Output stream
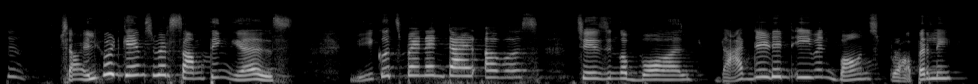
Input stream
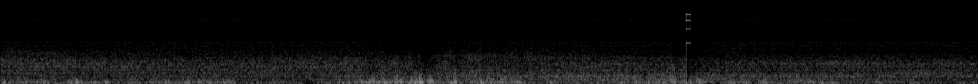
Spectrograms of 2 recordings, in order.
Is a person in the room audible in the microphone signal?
No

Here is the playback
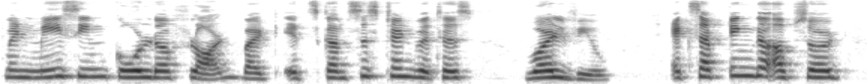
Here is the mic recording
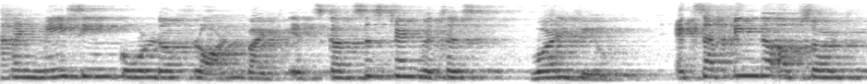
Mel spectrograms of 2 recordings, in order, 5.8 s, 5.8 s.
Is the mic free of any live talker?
Yes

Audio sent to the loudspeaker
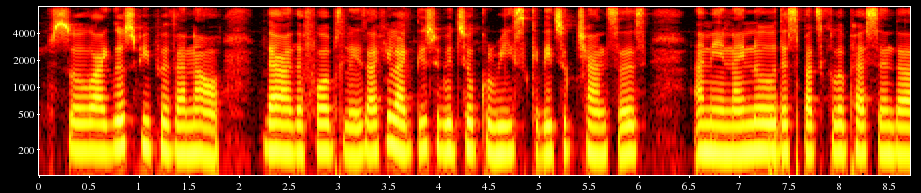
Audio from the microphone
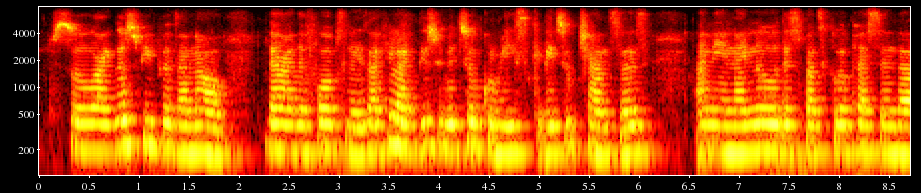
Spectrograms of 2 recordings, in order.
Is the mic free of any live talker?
Yes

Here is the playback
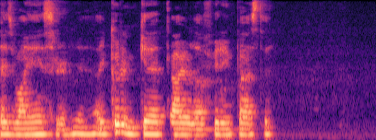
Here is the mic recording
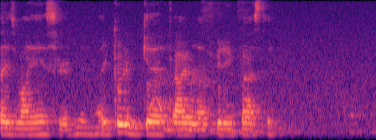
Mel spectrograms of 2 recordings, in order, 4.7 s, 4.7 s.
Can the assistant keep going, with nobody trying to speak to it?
No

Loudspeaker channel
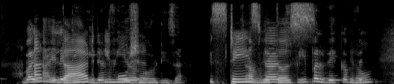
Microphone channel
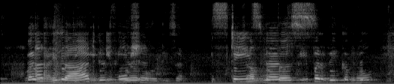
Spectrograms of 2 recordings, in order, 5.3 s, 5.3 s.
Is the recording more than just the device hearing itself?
No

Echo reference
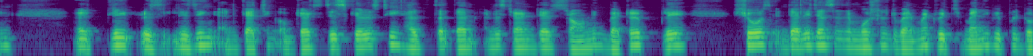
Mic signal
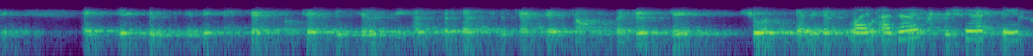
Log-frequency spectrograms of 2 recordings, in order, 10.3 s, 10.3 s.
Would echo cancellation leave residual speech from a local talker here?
Yes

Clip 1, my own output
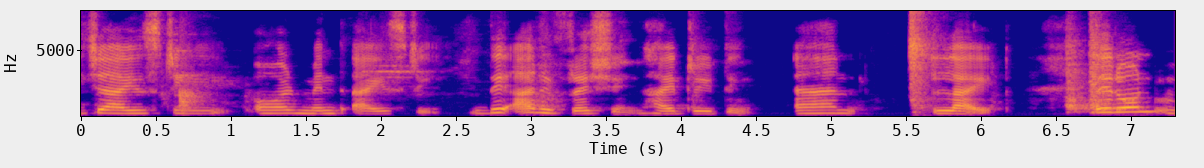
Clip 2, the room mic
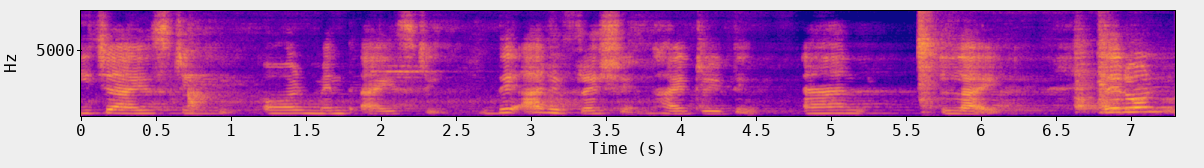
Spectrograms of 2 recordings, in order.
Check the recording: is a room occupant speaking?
No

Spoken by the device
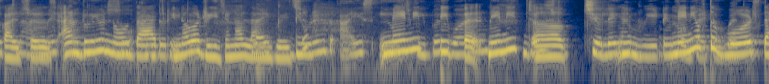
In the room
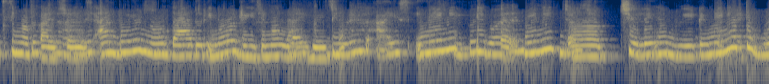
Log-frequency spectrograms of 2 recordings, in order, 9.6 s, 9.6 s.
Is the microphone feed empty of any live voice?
Yes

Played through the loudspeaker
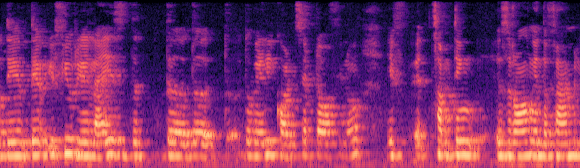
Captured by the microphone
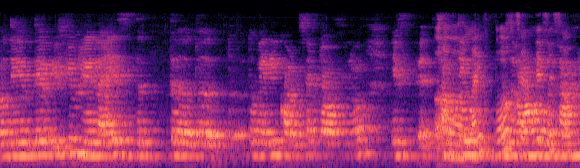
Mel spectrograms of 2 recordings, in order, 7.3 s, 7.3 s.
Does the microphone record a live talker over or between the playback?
Yes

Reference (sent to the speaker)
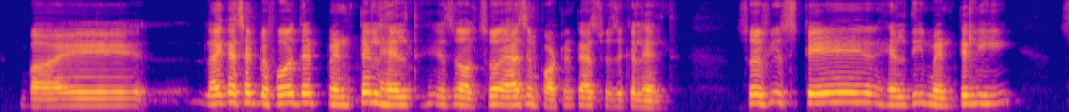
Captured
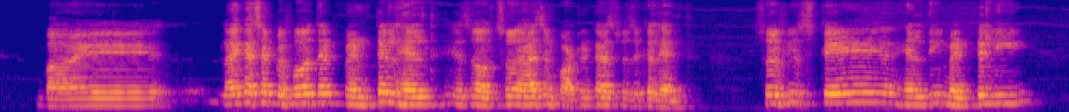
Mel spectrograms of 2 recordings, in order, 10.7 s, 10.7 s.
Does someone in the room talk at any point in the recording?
No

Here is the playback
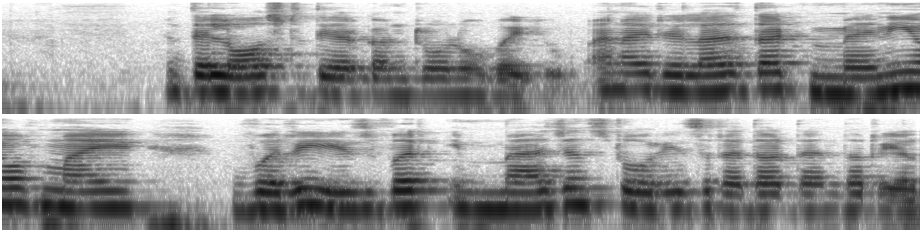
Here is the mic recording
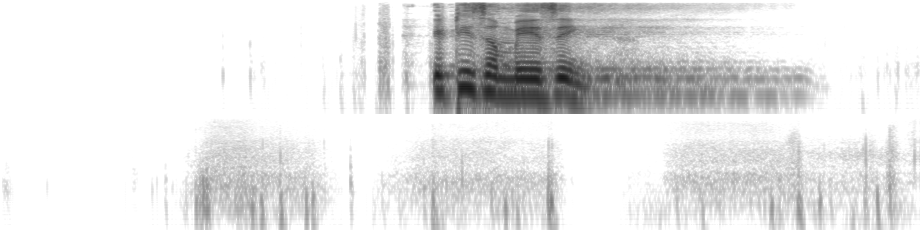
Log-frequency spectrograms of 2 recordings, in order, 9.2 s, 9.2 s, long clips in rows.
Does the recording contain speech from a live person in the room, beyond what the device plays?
Yes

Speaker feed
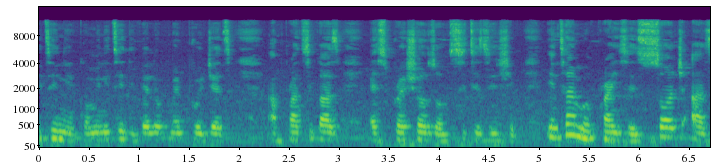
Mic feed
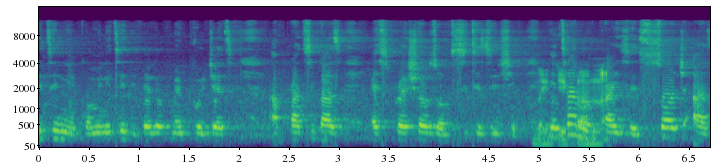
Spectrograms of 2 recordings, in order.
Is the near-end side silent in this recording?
No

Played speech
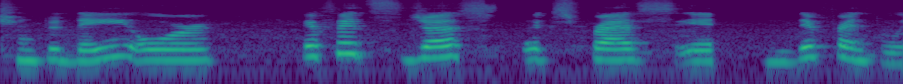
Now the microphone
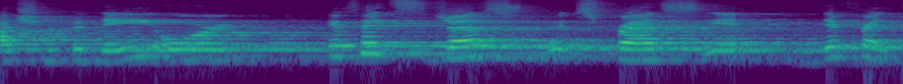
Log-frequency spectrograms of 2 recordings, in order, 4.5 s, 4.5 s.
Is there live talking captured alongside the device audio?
No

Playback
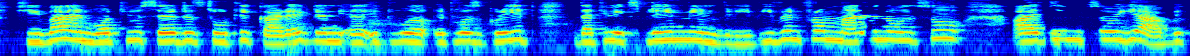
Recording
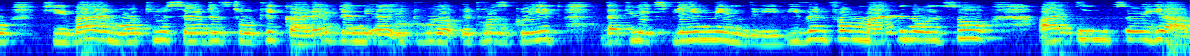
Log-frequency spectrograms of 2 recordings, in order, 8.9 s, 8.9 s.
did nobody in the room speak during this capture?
Yes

